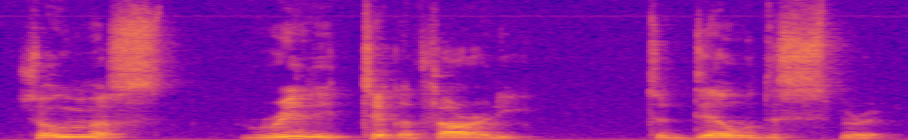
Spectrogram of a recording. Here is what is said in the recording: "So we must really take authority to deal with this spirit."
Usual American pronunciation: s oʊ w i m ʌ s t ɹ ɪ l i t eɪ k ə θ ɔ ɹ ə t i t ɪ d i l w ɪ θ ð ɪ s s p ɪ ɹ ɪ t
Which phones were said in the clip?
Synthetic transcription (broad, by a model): s oʊ w i m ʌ s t ɹ ɪ l i t eɪ k ə θ ɔ ɹ ə t i t ɪ d i l w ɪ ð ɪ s s p ɪ ɹ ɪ t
